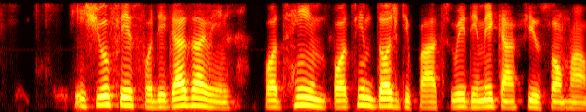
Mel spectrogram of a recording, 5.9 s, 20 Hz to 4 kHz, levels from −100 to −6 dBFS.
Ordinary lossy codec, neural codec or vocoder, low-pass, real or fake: none; codec, 16 kHz, 2 kbps, X-Codec, HuBERT features, trained on LibriSpeech; 3.6 kHz; fake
